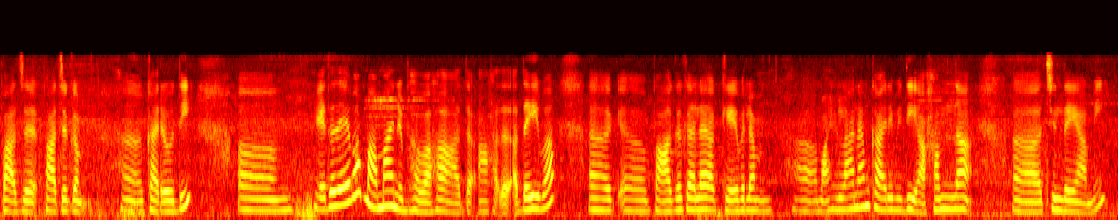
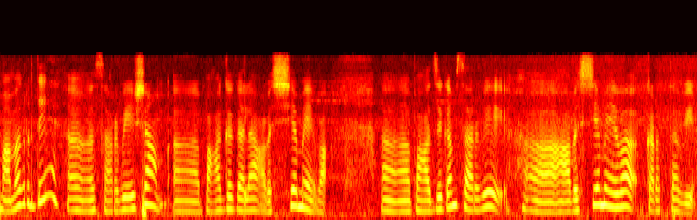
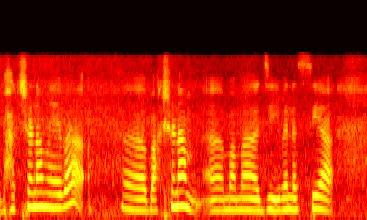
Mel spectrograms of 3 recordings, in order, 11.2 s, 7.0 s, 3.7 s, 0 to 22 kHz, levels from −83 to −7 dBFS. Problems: constant background noise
